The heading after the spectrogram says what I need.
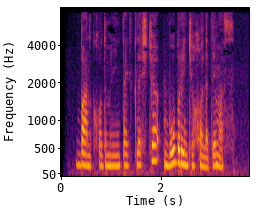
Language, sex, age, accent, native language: Uzbek, female, 25-34, Surxondaryo, Uzbek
